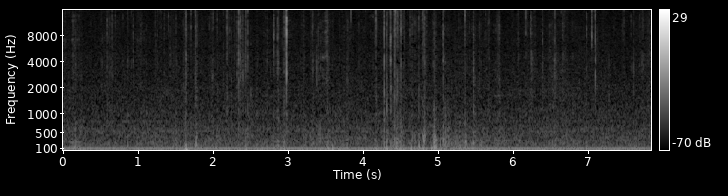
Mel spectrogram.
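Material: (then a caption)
Plastic. Fingernails scratch and pinch the loops of a small red metallic plastic ribbon gift bow held up close, giving quiet crinkling, tearing-like rustles and bright, brief ticks. A steady low hum runs underneath throughout.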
